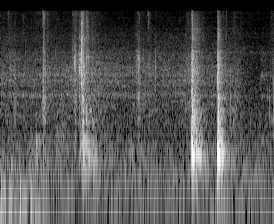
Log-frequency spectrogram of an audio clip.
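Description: Dirt spills out of a tipped wheelbarrow onto the ground.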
